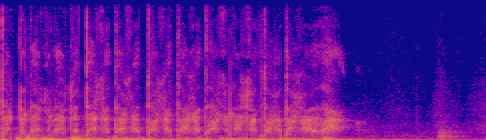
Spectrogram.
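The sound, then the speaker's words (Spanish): A voice mimics laptop keyboard typing with a quick, uneven run of mouth clicks and tapping noises for about two seconds, then trails off into quiet breathy sounds. “Acabo de imitar el sonido de las teclas, para los que están perdidos.”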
